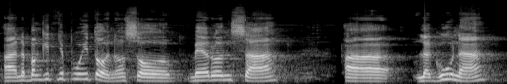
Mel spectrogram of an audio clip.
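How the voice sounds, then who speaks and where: A man with a Filipino accent and a fairly high voice. He questions formally as a congressman in a hearing, choosing his words deliberately and often halting between them. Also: bright, forceful tone. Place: legislative hearing room, over microphone.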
